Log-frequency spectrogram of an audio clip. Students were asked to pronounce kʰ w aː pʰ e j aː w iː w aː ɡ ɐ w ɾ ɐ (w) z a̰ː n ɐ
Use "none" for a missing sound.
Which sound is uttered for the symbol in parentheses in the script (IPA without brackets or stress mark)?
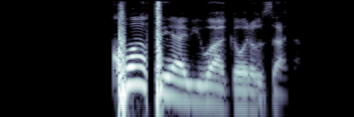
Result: w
